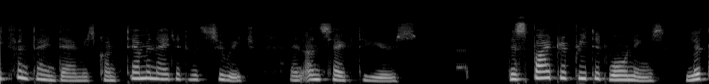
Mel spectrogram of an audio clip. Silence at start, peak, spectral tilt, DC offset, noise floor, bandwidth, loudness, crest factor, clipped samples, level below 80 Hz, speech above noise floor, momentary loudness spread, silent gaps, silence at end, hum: 0 s; -10 dBFS; -6 dB/octave; under 0.1%; -56 dBFS; 7.6 kHz; -29 LUFS; 18 dB; under 0.1%; -76 dBFS; 28 dB; 11 LU; none; 0 s; none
